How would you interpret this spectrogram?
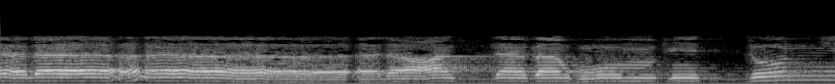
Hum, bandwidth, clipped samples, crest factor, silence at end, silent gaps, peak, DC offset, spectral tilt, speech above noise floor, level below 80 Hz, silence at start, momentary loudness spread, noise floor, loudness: none; 3.9 kHz; under 0.1%; 14 dB; 0 s; none; -6 dBFS; 0.8%; -10 dB/octave; 21 dB; -64 dBFS; 0 s; 9 LU; -41 dBFS; -21 LUFS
